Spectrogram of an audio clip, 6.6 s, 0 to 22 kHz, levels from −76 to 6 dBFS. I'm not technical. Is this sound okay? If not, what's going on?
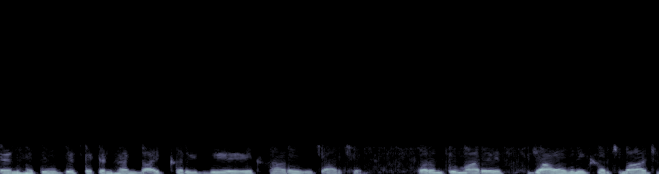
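No. The speech has tandem speech coding throughout. The call seems to have crossed several phone networks, each squeezing the voice with its own codec and unpacking it again. Each pass builds on the last one's damage, so the speech sounds rough, muffled and warbly, with nothing above 3.6 kHz. The room noise behind it gets noticeably louder around 3.5 seconds.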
